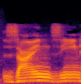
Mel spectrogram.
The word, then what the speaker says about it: zine: For those who don't know what Death to the World is, Death to the World is a zine. How do we pronounce this word? – Zine.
